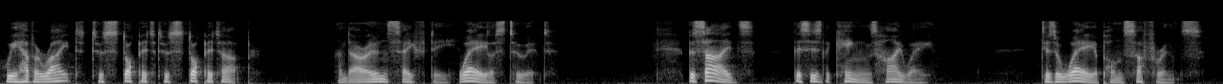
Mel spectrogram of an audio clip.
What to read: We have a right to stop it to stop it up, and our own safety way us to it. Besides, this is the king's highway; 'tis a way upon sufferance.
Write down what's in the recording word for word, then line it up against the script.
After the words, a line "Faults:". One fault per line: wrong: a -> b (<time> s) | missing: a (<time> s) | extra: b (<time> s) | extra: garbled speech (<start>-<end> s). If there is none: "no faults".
We have a right to stop it to stop it up, and our own safety way us to it. Besides, this is the king's highway; 'tis a way upon sufferance.
Faults:
no faults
